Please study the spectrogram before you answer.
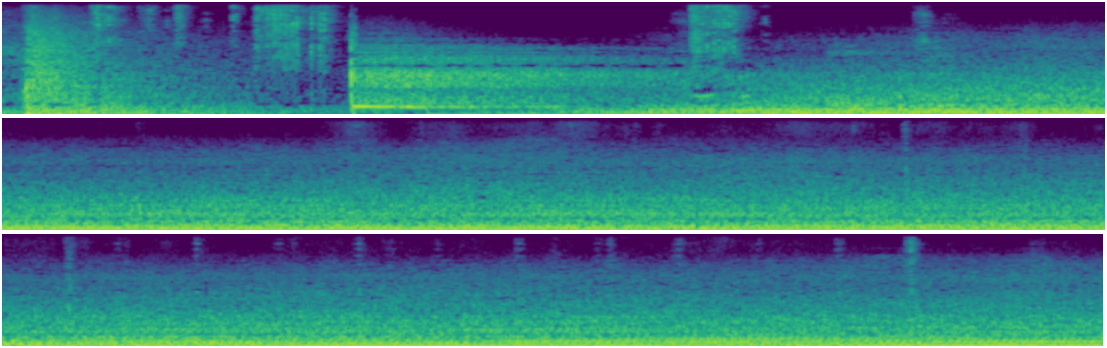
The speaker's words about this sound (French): Camion, hein.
